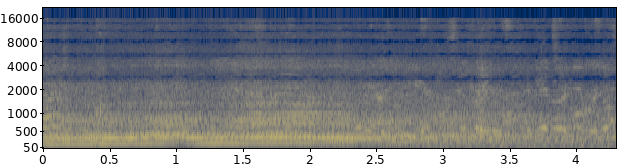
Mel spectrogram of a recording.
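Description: Diesel engine of a yellow Crown Supercoach Series II school bus pulling away, its pitch stepping up about a second in, then fading as the bus drives off.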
